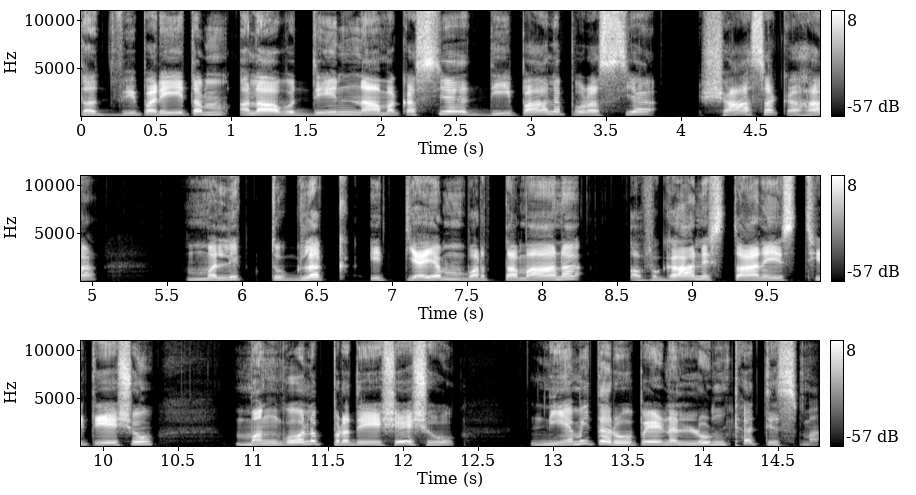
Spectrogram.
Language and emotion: Sanskrit, neutral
